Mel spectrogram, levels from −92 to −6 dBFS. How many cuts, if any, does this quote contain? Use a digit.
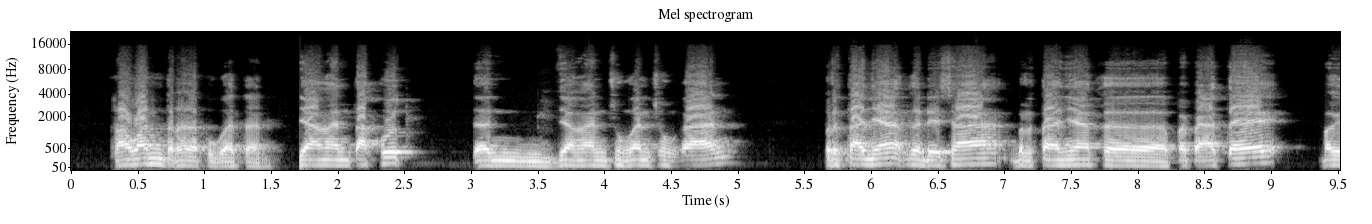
1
